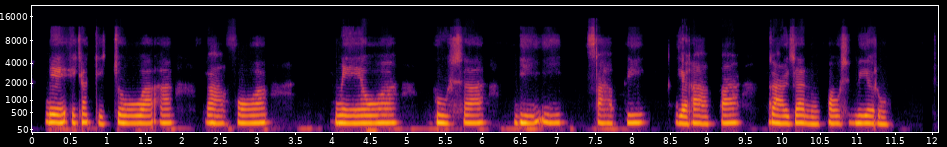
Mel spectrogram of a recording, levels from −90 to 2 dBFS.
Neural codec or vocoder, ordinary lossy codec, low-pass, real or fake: codec, 32 kHz, 1.9 kbps, SNAC; Opus, 16 kbps; 14.4 kHz; fake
